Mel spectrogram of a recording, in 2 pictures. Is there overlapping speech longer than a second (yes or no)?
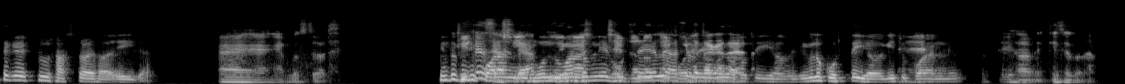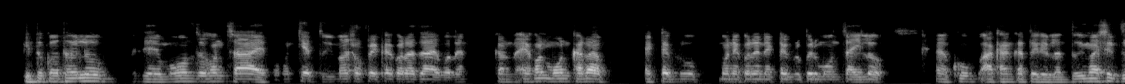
yes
